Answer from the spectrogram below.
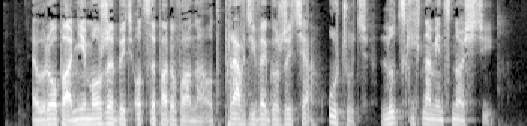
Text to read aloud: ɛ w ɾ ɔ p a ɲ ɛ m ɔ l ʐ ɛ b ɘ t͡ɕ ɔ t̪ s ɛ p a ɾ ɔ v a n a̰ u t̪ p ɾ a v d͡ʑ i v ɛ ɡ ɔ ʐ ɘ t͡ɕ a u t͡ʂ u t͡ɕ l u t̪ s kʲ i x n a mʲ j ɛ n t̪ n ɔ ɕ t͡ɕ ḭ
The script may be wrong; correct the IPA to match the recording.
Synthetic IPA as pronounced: ɛ w ɾ ɔ p a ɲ ɛ m ɔ ʐ ɛ b ɘ t͡ɕ ɔ t̪ s ɛ p a ɾ ɔ v a n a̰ ɔ t̪ p ɾ a v d͡ʑ i v ɛ ɡ ɔ ʐ ɘ t͡ɕ a u t͡ʂ u t͡ɕ l u t̪ s kʲ i x n a mʲ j ɛ n t̪ n ɔ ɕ t͡ɕ ḭ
